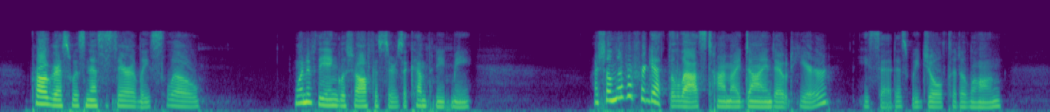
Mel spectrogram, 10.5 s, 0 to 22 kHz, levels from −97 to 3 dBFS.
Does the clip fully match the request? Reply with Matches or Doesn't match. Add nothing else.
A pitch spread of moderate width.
Matches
